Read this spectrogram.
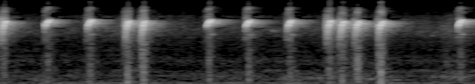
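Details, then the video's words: Tutor recording of a lively siri-siri for cage birds such as murai batu and kacer; rapid shrill chirps, mostly single, with pairs and a quick burst of four notes, around three per second. "Masteran burung siri-siri GACOR"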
